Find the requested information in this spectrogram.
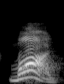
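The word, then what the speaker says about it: Maude: i don't remember those m-a-u-d-e how do you say that mod mod was edith's sister yeah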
